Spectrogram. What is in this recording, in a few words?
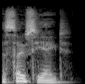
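"associate", British English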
